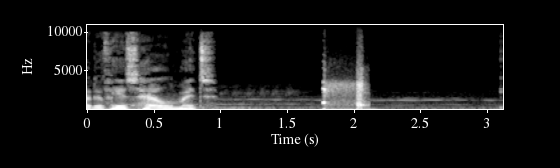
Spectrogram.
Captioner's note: radio hisses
